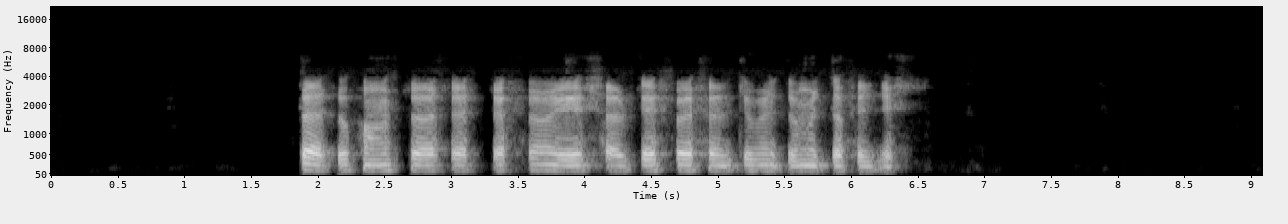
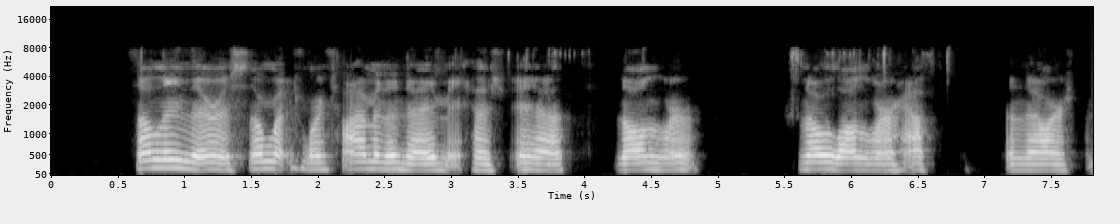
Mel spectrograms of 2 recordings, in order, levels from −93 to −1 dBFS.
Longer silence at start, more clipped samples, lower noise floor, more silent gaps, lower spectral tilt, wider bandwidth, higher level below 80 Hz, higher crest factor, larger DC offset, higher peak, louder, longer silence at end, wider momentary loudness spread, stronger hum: first, 1.9 s vs 0.65 s; neither; about the same, under -90 dBFS vs -89 dBFS; second, none vs 5.04-5.19 s, 5.26-5.50 s, 7.02-7.13 s; about the same, -7 dB/octave vs -6 dB/octave; second, 6.2 kHz vs 8.2 kHz; second, -70 dBFS vs -62 dBFS; first, 22 dB vs 16 dB; neither; about the same, -4 dBFS vs -2 dBFS; second, -24 LUFS vs -18 LUFS; first, 2.65 s vs 0.2 s; about the same, 7 LU vs 9 LU; neither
